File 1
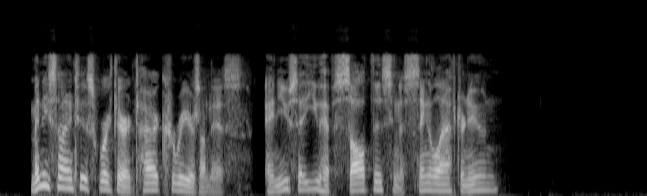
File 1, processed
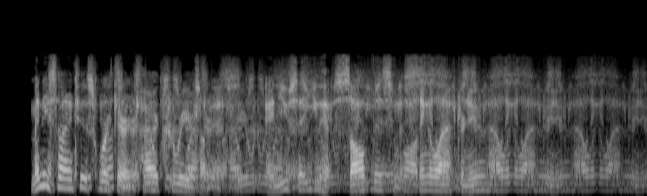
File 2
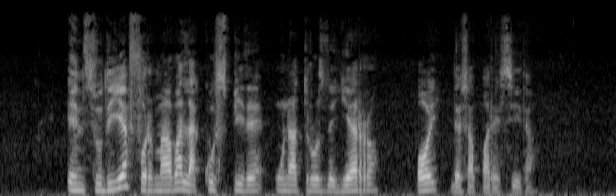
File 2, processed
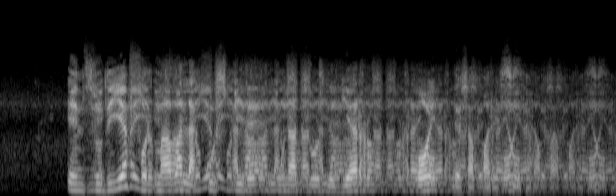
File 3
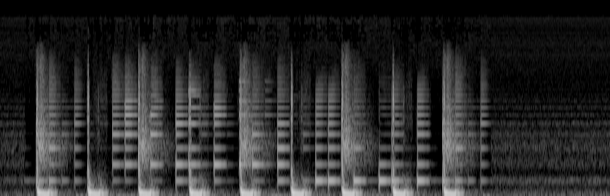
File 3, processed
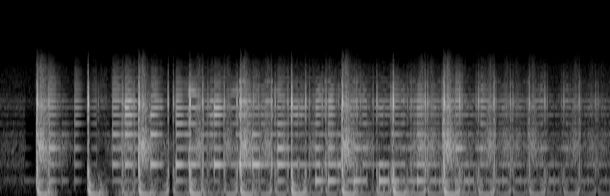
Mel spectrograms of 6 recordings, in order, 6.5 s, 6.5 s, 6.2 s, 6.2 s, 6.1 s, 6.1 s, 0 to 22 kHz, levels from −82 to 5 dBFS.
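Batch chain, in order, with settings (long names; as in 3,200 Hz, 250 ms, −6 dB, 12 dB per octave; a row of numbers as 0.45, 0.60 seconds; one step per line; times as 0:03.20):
feedback delay that plays each chunk backwards 426 ms, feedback 70%, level −9 dB
loudspeaker in its box 250–4,400 Hz, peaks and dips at 330 Hz −6 dB, 1,600 Hz −6 dB, 2,500 Hz +8 dB
loudness normalisation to −24 LKFS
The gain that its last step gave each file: −3.0, +1.0, +5.0 decibels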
